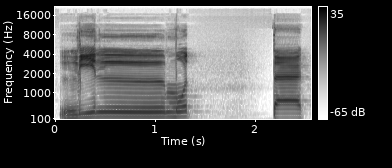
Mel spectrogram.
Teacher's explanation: Karena huruf qafnya tidak menjadi qaf, tapi huruf qafnya dibaca menjadi kaf.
